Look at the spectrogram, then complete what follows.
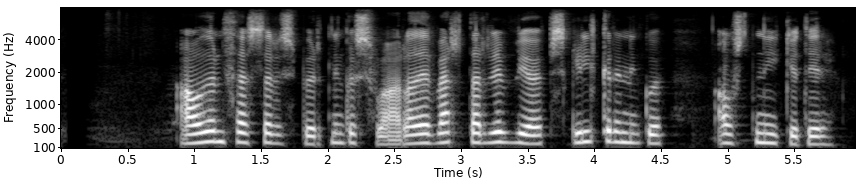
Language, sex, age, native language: Icelandic, female, 40-49, Icelandic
